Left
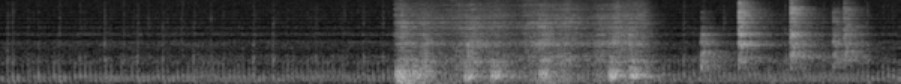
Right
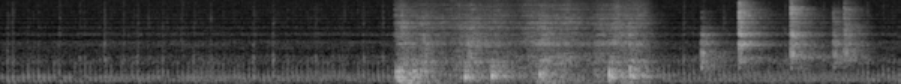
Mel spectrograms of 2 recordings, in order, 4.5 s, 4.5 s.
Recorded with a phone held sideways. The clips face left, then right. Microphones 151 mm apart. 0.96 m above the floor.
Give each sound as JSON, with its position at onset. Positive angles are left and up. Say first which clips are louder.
{"t": 2.0, "sound": "running footsteps", "louder": "even", "side_deg": 0, "distance_m": 1.4}
{"t": 3.5, "sound": "crushing", "louder": "even", "side_deg": 15, "distance_m": 2.5}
